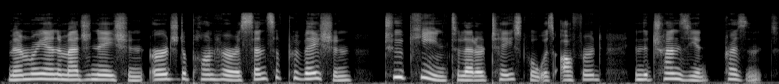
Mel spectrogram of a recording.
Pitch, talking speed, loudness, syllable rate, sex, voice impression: 225 Hz, 175 wpm, -17 LUFS, 5.7 syllables/s, female, very feminine, slightly middle-aged, thin, very tensed, very powerful, bright, very hard, very clear, very fluent, raspy, slightly cool, slightly intellectual, very refreshing, sincere, slightly calm, slightly friendly, slightly reassuring, very unique, slightly elegant, very wild, very lively, very strict, very intense, very sharp, light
